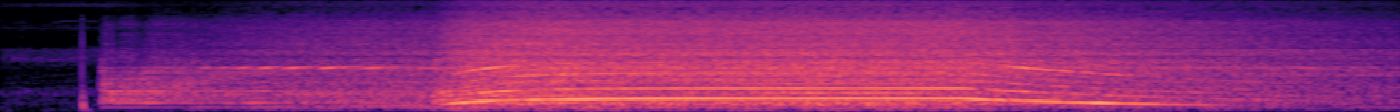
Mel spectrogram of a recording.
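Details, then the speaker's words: Carpet-washing wet vacuum before maintenance: the motor spins up to a loud, strained whine and airy roar, as if choking. Clogged filters and dirt are blocking its airflow, so the machine "shouts" at high revs. "makinemiz boğuluyormuş gibi çalışıyor Bir zorlanma var"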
